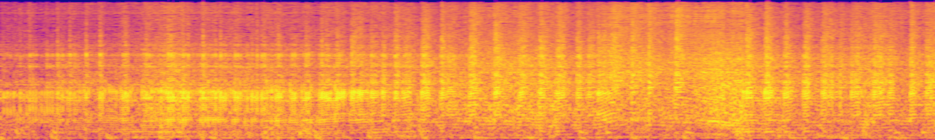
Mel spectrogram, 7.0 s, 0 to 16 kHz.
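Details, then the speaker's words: Yamaha Y110SS two-stroke after cylinder boring and new piston rings: idle still unstable, rpm surging and sagging instead of settling; carburetor likely also blocked, then removed for cleaning. "Now its problem is the same as before, idle speed is still unstable. It is very likely that its carburetor is also blocked."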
